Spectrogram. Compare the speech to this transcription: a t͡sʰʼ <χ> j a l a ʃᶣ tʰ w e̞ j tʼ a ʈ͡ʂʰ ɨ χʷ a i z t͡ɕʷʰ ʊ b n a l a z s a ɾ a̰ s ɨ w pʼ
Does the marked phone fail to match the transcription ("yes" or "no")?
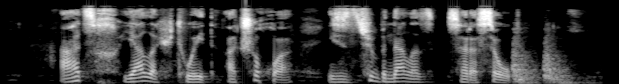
no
